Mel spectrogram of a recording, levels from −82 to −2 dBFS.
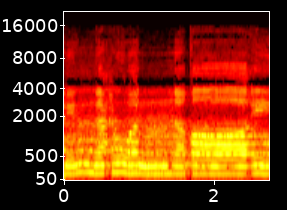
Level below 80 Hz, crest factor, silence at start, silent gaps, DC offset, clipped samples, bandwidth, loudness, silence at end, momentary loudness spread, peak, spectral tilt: -52 dBFS; 16 dB; 0 s; none; under 0.1%; under 0.1%; 16 kHz; -19 LUFS; 0 s; 6 LU; -4 dBFS; -5.5 dB/octave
